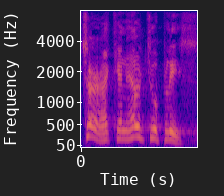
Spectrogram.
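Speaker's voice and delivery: put-on thick Spanish accent. Retelling what a waiter said to him, in a thick spanish accent. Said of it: "Thick Spanish accent".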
